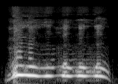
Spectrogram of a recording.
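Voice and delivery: high, loud woo-woo barking like a dog; imitating the dog's alarm bark; dog howl imitation. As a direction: howl like the dog getting worked up. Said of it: "he's like".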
